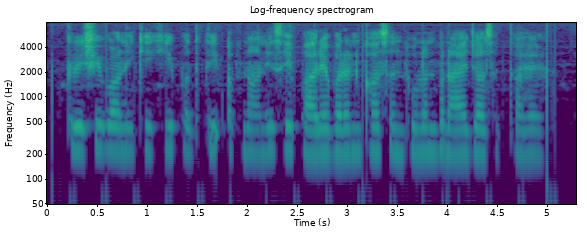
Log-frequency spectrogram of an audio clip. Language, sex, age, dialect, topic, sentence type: Hindi, female, 25-30, Hindustani Malvi Khadi Boli, agriculture, statement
